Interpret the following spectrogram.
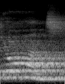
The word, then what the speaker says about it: staunch: Next word is staunch. It is a new word for you. S-T-A-U-N-C-H. Staunch. The word is staunch. S-T-A-U-N-C-H. This pronounced as staunch.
